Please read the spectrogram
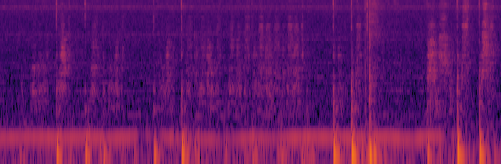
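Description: Faint taps and light scratches of a stylus writing on a tablet screen, irregular and busier in the second half, over a low steady hum.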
